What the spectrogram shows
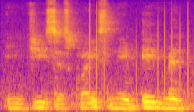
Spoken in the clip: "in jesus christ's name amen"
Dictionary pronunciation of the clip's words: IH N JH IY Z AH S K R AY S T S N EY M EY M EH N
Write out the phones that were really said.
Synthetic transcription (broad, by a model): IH N JH IY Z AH S K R AY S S N EY M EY M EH N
